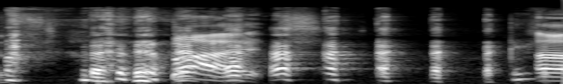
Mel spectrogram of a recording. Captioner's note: laughs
